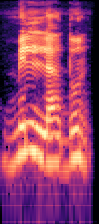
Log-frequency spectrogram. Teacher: नून की आवाज नहीं आनी चाहिए, मीम को लाम से मिलाना है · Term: इदगाम बिला गुन्ना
